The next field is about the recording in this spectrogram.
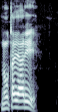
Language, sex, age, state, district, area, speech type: Bodo, male, 60+, Assam, Chirang, rural, read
